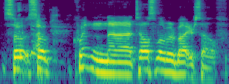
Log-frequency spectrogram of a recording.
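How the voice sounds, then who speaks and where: A man hosting a live show, chatting off the cuff with callers in a polite, halting and hesitant way. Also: fairly high pitch, animated, a crowd in the background. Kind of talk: unscripted call-in show chat.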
